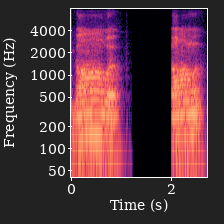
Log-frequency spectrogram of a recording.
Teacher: आपका मुह भी हिल रहा है और आप नाक के बल से भी बोल रहे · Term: अनुनासिक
